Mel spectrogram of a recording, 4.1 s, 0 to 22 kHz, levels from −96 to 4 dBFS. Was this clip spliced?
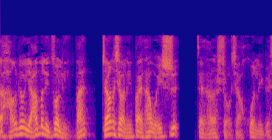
yes; 1 cut; at 1.4 s

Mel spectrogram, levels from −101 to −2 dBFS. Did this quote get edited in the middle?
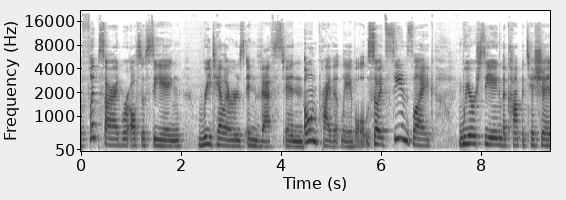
yes; 1 cut; at 4.4 s

